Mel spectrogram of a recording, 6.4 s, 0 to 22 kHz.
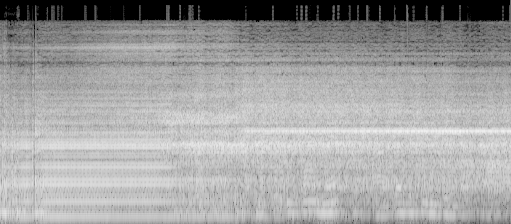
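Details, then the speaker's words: Abandoned Blaupunkt car radio from a Mk3 Ford Cortina, powered up with a hand-held antenna: loud steady hiss and hum from the speaker. The volume control is stuck at full. "That's too loud. It's stuck in full on position and it's going to..."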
